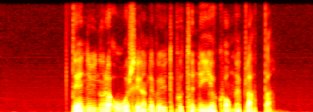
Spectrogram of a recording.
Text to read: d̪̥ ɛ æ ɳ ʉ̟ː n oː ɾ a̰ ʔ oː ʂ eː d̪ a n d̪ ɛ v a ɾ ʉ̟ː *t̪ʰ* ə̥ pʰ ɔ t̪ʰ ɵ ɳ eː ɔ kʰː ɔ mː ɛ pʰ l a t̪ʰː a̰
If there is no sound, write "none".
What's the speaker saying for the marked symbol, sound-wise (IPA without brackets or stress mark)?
t̪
